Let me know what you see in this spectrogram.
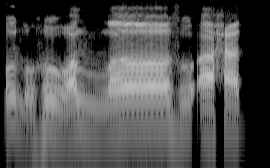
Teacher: যেহেতু আহাদের কাছে আমরা থেমে যাচ্ছি, তাই এটা আহাদুন না বলে আহাদ বলি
